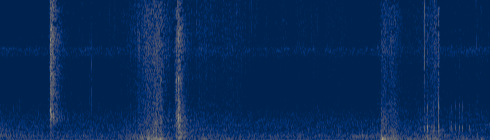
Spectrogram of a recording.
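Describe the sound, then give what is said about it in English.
A lighter clicks several times at irregular intervals to relight a cigar that went out, with a soft burst of flame between the sharp clicks, against a low background rumble and no talking. “So, yeah, I've, let me relight my cigar here.”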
